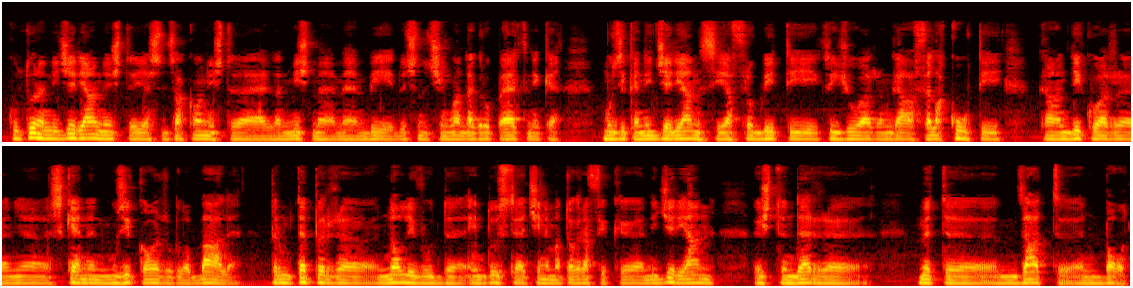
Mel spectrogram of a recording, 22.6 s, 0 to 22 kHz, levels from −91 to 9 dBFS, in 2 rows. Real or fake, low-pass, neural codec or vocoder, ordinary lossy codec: real; 14.4 kHz; none; AAC, 32 kbps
